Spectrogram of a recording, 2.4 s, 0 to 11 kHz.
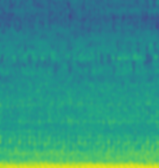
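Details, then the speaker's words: Talbot Express van converted to a 2.0 HDI Peugeot DW10RHY diesel: even, steady idle with soft regular clatter and faint fuel pump tick, much quieter than the original Talbot engine; normal idle. "compared to original tool bits. It's a massive difference."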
